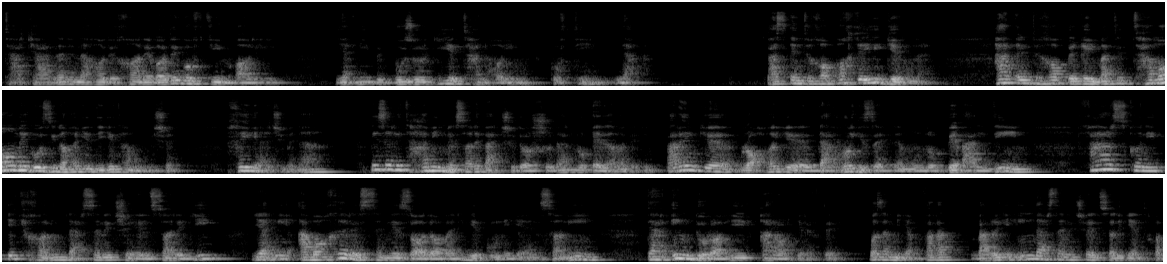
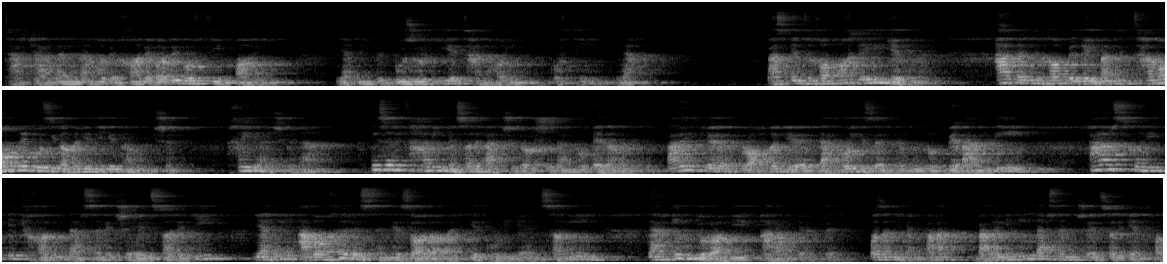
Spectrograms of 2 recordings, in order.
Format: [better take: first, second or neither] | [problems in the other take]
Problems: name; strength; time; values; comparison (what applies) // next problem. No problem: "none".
first | room echo; strong; dies away in 1.2 s; slight in the first // off-mic speech; far; somewhat distant in the first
